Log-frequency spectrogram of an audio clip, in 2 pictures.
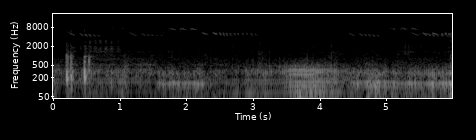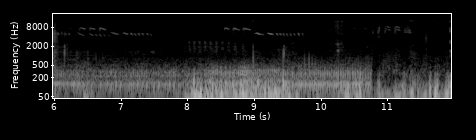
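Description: Small birds chirping in quick, repeated high phrases throughout, over faint low animal or voice sounds. A louder low rumble comes in about eight seconds in and lasts a few seconds.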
